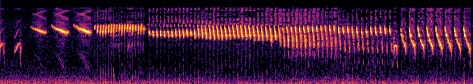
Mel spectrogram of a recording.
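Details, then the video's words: A Yorkshire canary sings a long roll: three swooping whistled notes, then a bright, continuous rapid trill that drifts downward over several seconds and closes with quick repeated downslurred notes. "SUARA BURUNG KENARI YOKSHIRE NGEROL PANJANG"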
